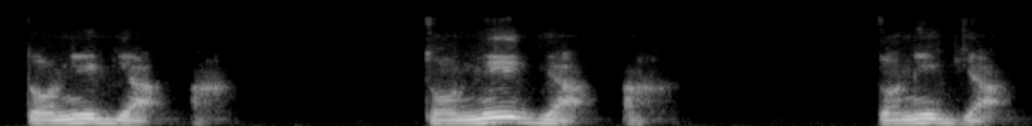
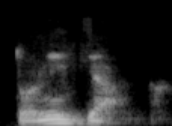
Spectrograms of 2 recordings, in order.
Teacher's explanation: There's a little bit of a Y sound that comes after the G.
